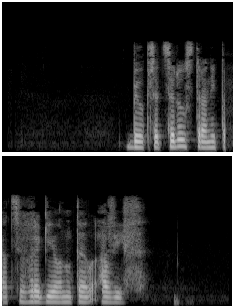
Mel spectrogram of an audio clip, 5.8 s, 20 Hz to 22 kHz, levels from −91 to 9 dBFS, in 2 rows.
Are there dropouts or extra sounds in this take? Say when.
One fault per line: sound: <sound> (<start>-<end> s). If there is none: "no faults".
sound: dropout (2.8-2.9 s)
